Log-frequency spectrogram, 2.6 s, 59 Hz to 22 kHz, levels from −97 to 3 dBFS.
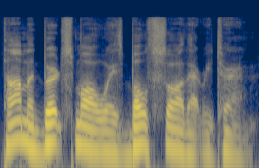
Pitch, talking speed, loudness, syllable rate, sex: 115 Hz, 185 wpm, -17 LUFS, 3.9 syllables/s, male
